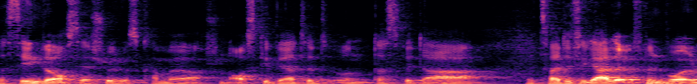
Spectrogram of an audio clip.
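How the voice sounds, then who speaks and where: A man's very fast voice at a medium pitch, fairly even in intonation, with audible room echo. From Karlsruhe, Germany. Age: 30s. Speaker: foundation board member. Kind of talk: interview.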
